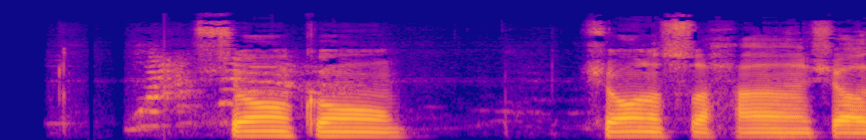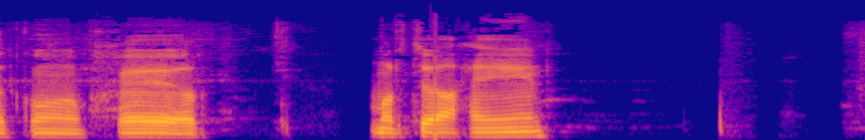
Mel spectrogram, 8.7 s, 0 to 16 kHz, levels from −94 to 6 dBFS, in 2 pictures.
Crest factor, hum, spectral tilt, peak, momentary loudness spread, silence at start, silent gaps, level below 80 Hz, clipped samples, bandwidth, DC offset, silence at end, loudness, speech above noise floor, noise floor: 16 dB; none; -5.5 dB/octave; 0 dBFS; 13 LU; 0.65 s; 6.13-6.17 s; -54 dBFS; under 0.1%; 11 kHz; under 0.1%; 1.6 s; -14 LUFS; 65 dB; -78 dBFS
